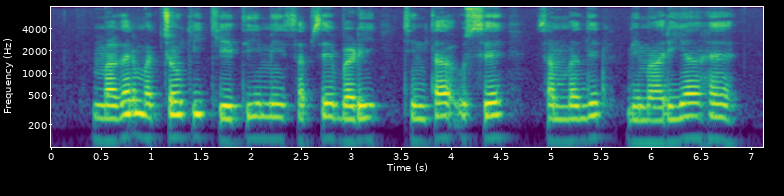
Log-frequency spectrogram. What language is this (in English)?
Hindi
